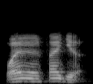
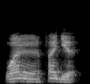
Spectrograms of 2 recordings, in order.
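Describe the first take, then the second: The two takes are said the same way.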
